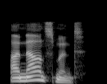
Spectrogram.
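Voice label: "announcement", English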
